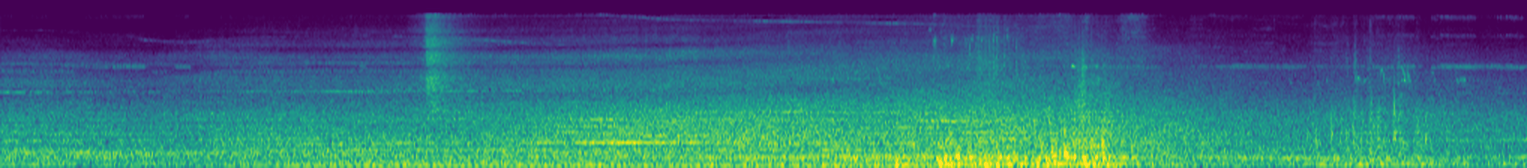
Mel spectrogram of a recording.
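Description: Train rumbling through the station, building to its loudest about nine to eleven seconds in and then easing off, with a short burst of air hiss about four seconds in.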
